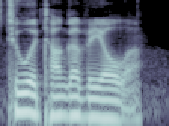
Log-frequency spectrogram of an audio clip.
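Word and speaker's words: Tagovailoa: You're an Alabama fan. You should know what it is. Tua Tunga Viola. I think you just mispronounced it.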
